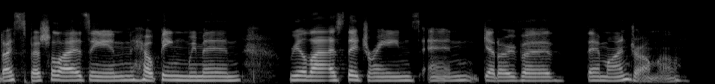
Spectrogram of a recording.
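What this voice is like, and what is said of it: Australian accent. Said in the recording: “her Australian accent? It is the best”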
